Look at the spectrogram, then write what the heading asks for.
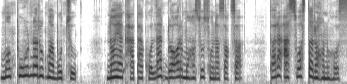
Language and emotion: Nepali, fearful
